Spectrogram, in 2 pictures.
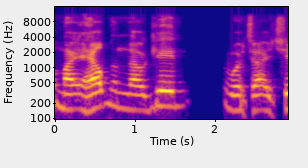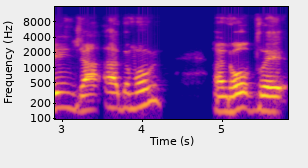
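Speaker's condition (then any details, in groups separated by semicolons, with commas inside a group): MND; speaks well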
